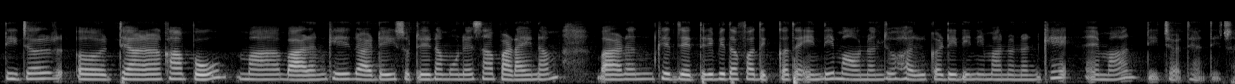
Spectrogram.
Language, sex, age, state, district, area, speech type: Sindhi, female, 18-30, Maharashtra, Thane, urban, spontaneous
